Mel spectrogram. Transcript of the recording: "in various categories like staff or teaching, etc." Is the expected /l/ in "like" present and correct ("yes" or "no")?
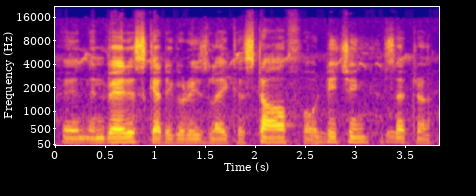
yes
